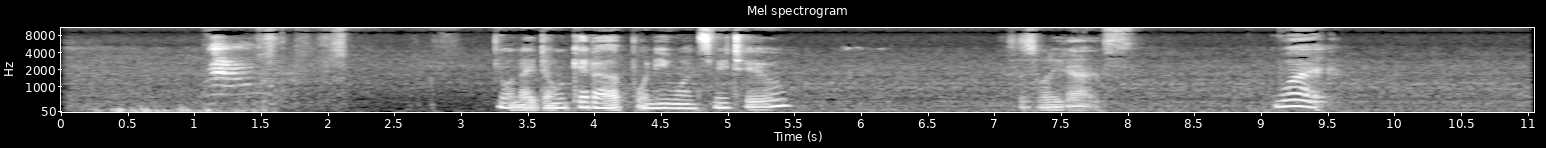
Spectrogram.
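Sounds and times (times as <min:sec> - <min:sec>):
cat meowing: 0:01.1 - 0:01.8.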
